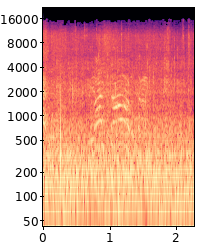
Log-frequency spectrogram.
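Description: Wind buffeting the microphone in a steady rush, with short shouted calls from people running alongside about a second in.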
